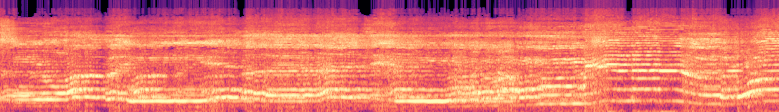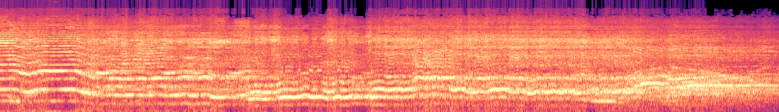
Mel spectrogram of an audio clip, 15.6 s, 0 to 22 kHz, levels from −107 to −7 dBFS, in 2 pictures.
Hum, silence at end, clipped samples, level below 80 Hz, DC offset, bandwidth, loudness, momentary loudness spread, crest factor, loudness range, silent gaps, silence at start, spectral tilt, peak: none; 0 s; 1%; -42 dBFS; under 0.1%; over 20 kHz; -5 LUFS; 4 LU; 6 dB; 2 LU; none; 0 s; 0.5 dB/octave; 0 dBFS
